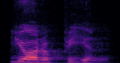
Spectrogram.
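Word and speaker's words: European: यूरोपियन, तो यहाँ पर भले ही हमारी स्पेलिंग ई से स्टार्ट हो रही है, बट मैंने अभी क्या कहा आपको, जब भी आप आर्टिकल्स लगाएंगे तो आप प्रोनाउंसिएशन पर फोकस करेंगे, उसकी साउंड पर फोकस करेंगे, ना कि उसकी स्पेलिंग पर, ठीक है। तो यहाँ पर भले ही ई हो बट जो साउंड निकल कर आ रहा है वो कौन सा साउंड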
